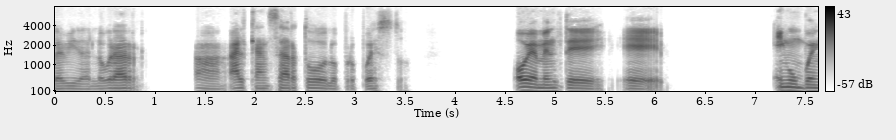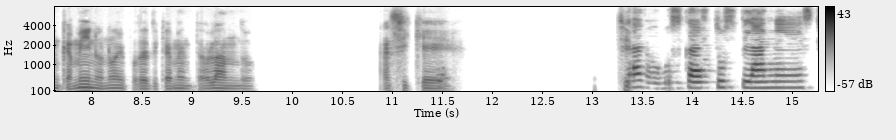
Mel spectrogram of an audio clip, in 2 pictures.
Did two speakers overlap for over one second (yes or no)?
no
